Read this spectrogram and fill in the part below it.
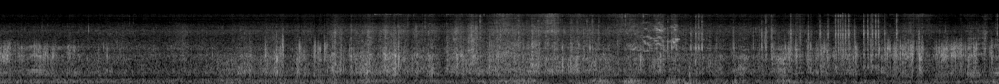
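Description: Water splashes and laps against a moving boat's hull.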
